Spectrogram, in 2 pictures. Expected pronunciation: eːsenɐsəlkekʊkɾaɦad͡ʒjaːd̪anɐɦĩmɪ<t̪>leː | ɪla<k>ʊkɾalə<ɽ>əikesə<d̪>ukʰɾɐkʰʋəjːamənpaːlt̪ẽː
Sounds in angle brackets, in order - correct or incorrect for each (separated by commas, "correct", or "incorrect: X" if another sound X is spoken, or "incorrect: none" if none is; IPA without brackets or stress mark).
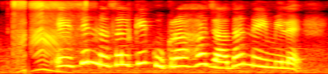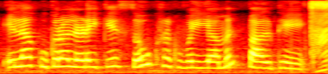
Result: incorrect: none, correct, correct, incorrect: none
